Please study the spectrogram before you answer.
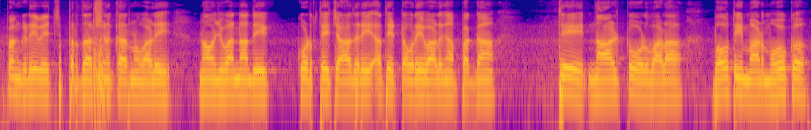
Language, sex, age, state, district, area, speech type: Punjabi, male, 45-60, Punjab, Bathinda, rural, spontaneous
